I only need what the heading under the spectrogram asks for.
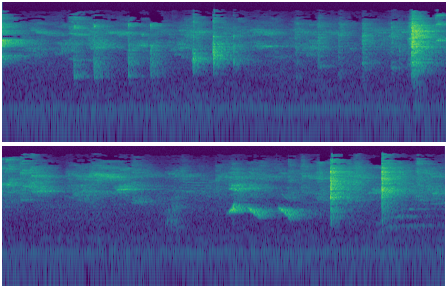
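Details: Grey parrot, a talking bird said to say Assalamualaikum, giving a run of short harsh squawks and clicks, a few louder bursts near the middle and later, with brief whistled downslurred notes toward the end.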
